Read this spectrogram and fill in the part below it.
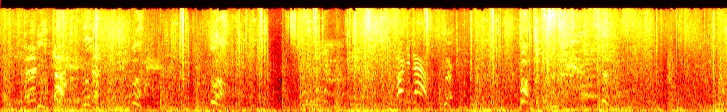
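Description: Large monsters growl and roar.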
